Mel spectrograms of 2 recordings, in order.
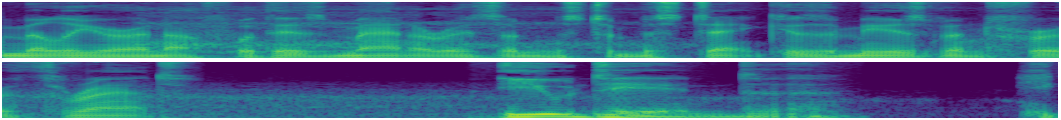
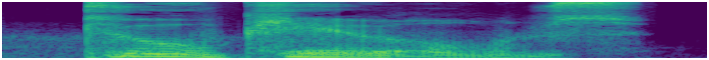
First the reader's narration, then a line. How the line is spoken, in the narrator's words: she muttered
